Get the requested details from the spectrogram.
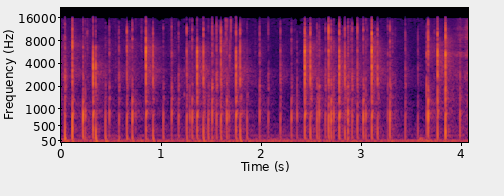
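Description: Fingertips and nails tap quickly on a long, narrow, hollow, light wooden Mikado box held in both hands. The result is a rapid, uneven stream of sharp, dry, bright clicks and knocks with a hollow woody tone, each cut off almost instantly. A faint low hum runs underneath.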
